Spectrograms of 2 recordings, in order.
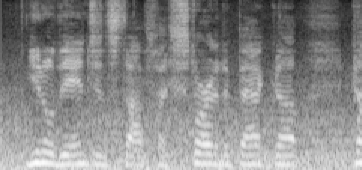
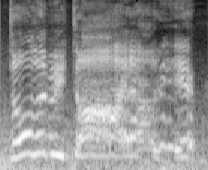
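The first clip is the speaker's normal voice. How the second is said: desperate prayer; 12 semitones higher than usual. Retold or imitated. Freezing under a tarp, begging God, mock-desperate high cry. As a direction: cry it up to the sky, half joking. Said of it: "Praying to God".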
